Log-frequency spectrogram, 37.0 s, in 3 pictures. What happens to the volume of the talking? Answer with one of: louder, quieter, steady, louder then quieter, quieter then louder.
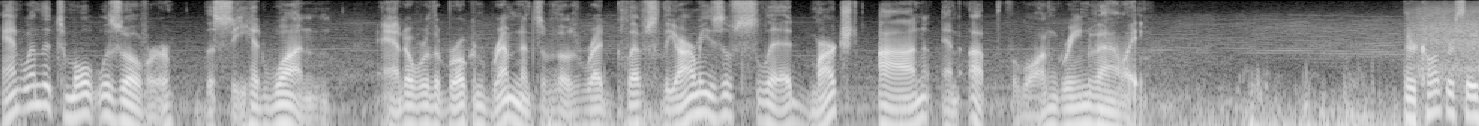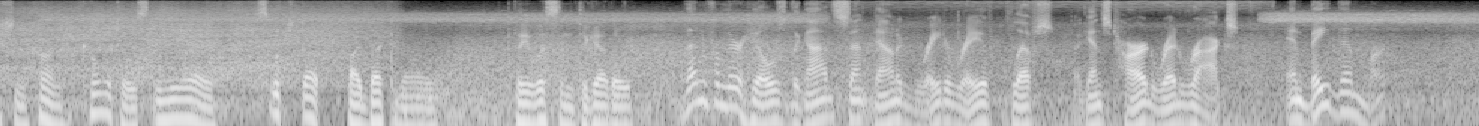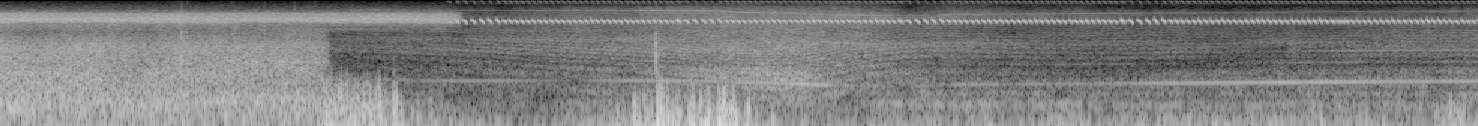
steady.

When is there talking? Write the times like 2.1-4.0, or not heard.
0.0-9.6, 11.7-16.0, 16.6-23.9.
